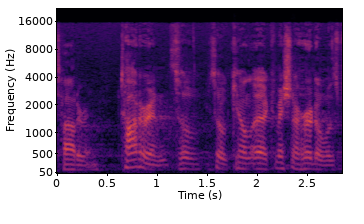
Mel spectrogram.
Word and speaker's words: Toderian: My family pronounces it Toderian.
